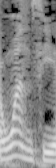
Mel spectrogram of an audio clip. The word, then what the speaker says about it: onesie: Sí, a Isabel, con su que aprendimos que se llamaba, después nos comentaba, se pronuncia Wansi, el mameluco es el pijama.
